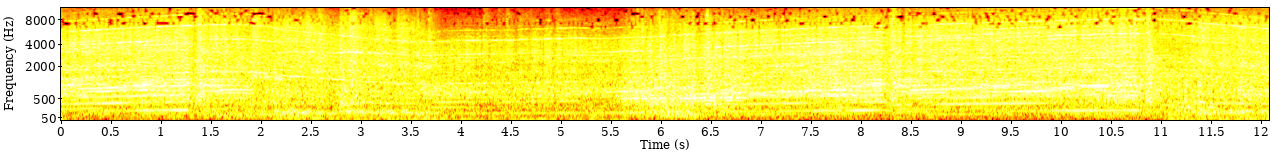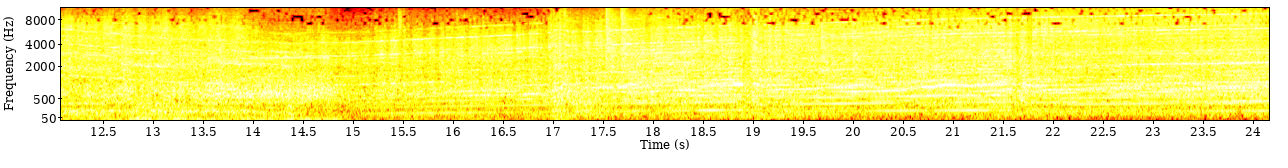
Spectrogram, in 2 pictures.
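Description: A racing car engine roars, revving high and dropping through gear shifts.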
